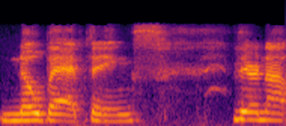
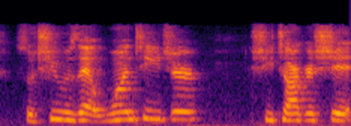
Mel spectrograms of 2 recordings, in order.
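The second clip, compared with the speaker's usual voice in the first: usual speaking voice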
